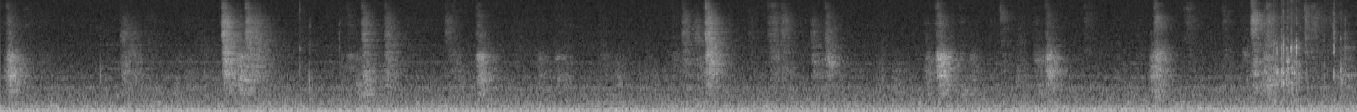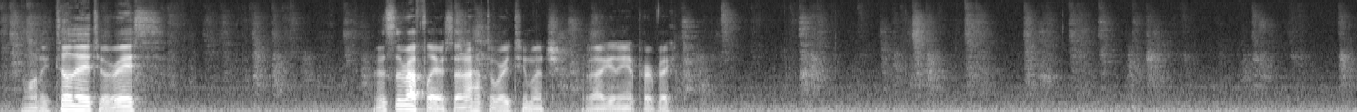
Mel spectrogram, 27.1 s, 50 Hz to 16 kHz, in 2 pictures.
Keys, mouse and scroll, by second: 0.4 click, 1.2 click, 1.6 click, 2.0 click, 2.6 click, 4.3 click, 6.7 click, 7.7 click, 8.3 click, 10.9 click, 12.4 click, 13.6-18.8 `, 18.7 click, 18.7 `, 18.9 `, 19.5 click, 21.0 click, 21.3 click, 21.7 click, 22.6 click, 26.3 click, 26.7 click.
